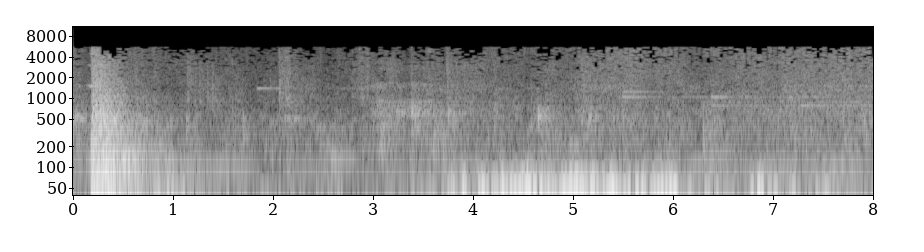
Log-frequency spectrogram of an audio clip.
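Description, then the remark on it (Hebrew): The heavy metal door of a gas chamber slams shut once at the very start, loud, its boom fading into a low rumble and echoing noise with faint shuffling afterward. “והדלת, דלת הגזים, נסגרת מאחורינו.”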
